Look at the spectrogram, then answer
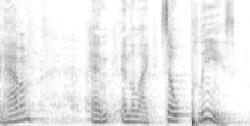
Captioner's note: audience laughing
